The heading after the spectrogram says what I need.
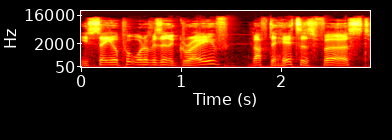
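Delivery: put-on, mocking, jeering taunting tone. Taunting an enemy in a fight: taunting in character. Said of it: "sick burn".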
